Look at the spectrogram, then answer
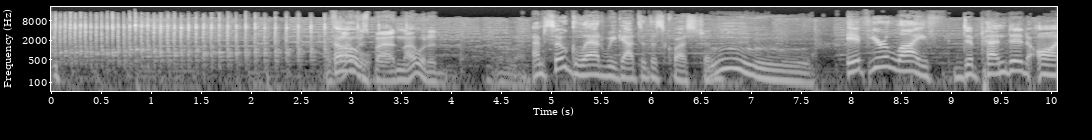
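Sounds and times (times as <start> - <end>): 
question wheel spinning in a game: 0.0 - 3.3
speech: 2.8 - 4.0, 4.8 - 10.0.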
